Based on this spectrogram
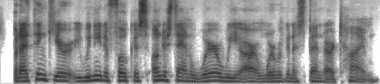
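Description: Somewhat breathy and fairly high in pitch, a man talks at a very fast pace with lively intonation, the sound dry and close with no echo. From Jamaica. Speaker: sales trainer. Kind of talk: casual chat. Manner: animated.

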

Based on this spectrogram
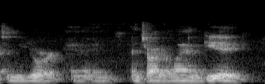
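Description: A man with an American accent and a very deep, low pitch, plus audible room echo and noticeable background noise. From Tennessee, Knoxville, with time in Ohio. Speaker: author and caregiver advocate. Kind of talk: interview conversation. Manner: halting, with frequent fillers.

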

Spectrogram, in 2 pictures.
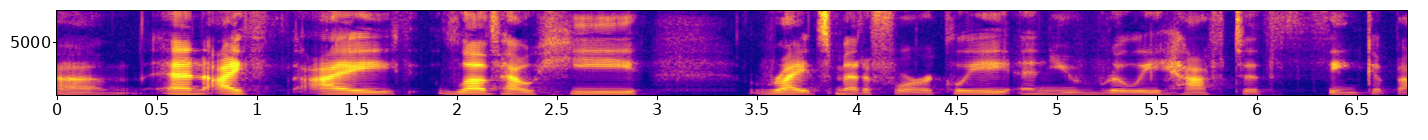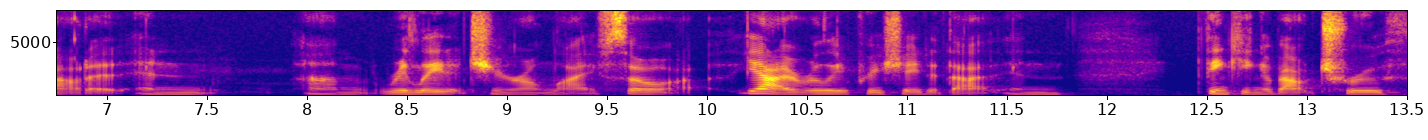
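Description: A woman with an American accent speaks at a fairly slow pace in a very deep, low pitch with ordinary pitch variation, on a very clean recording with a silent background. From Utah. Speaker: former social worker. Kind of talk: interview conversation.

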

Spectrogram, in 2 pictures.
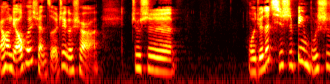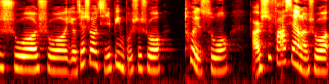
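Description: The intonation is lively at a moderate pace, with long, frequent pauses. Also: woman, fairly high pitch for a woman. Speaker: podcast co-host. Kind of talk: casual chat.

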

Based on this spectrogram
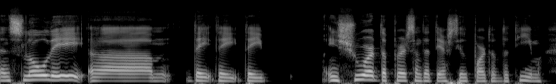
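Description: A woman with a non-native accent speaks at a fairly low pitch in a monotone, flat way. The recording is very clean, with a silent background and a dry, close sound with no echo. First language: not English. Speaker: talent acquisition expert and podcast host. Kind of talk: interview.

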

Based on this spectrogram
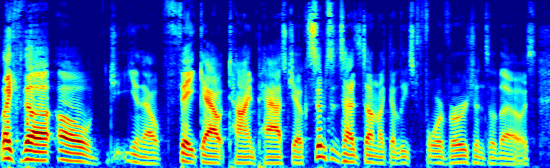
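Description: A man with an American accent speaks at a moderate pace in a normal speaking voice, his fairly low pitch carried by lively intonation on a very clean recording with a silent background. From US South (Charlotte, North Carolina and Memphis, Tennessee). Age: 30s. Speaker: comedian and writer. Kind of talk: casual chat.

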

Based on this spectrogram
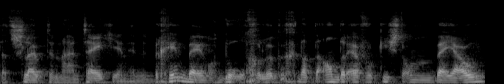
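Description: A man speaks in an ordinary speaking voice at a fairly low pitch. His pitch variation is ordinary. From Netherlands, Zeeland. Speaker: author. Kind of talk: casual chat.

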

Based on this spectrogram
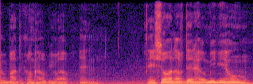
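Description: With a New York accent, a man talks at a very fast pace and with ordinary pitch variation. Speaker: college basketball player. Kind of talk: casual interview.

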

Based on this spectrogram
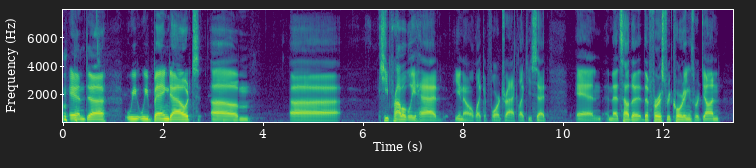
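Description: A man with an Upper Midwest accent has a very deep, low pitch and ordinary pitch variation. He speaks very slowly, with long, frequent pauses. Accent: Upper Midwest American. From Wisconsin, Milwaukee. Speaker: musician. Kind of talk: casual chat. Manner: halting, many fillers.

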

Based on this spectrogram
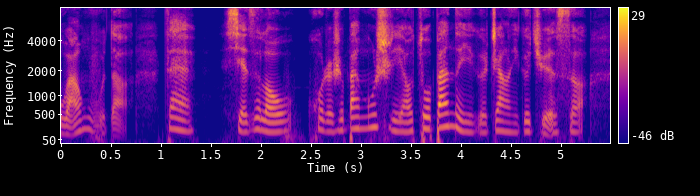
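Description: A woman with a plain, everyday voice, medium pitch, ordinary pitch variation and a moderate pace, on a very clean recording with a silent background. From Turpan, Xinjiang, China. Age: 30s. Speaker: entrepreneur. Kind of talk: interview conversation.

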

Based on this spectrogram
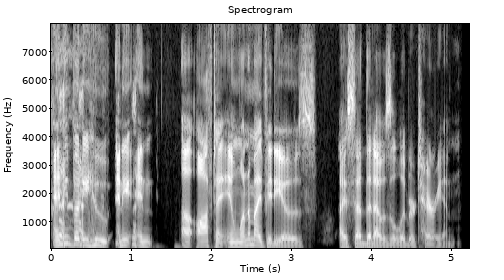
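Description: A man speaks at a very fast pace in a fairly high voice with an American accent and vocal fry. His pitch swings very widely. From South Chicago, US. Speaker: musician and YouTuber. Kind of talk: casual chat.

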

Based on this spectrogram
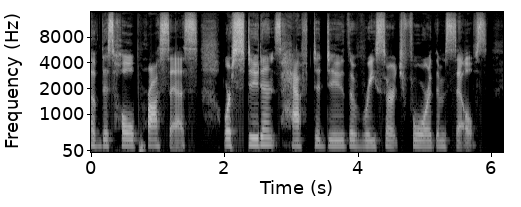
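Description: In a very clean recording with a silent background and a dry, close sound with no echo, a woman speaks very slowly at a fairly low pitch with fairly even intonation. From Mississippi. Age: 40s. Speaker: college and career advisor, former English teacher. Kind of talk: interview, conversational.

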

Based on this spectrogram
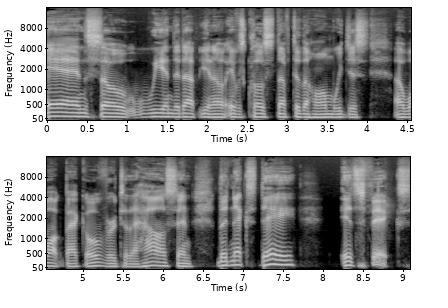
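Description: In a very clean, dry and close recording with a silent background and no echo, a man with an unremarkable speaking voice talks fairly slowly at a fairly low pitch, with ordinary pitch variation and very even loudness. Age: 50s. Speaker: pastor. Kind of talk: casual chat.

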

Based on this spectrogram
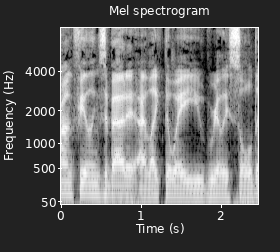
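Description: A passage is read aloud in a natural voice.

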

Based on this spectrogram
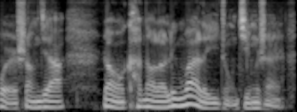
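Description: With lively intonation, this man talks at a medium pitch in a dark, mellow tone. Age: 40s. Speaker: podcast host. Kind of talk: solo podcast monologue. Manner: casual, with filler words.

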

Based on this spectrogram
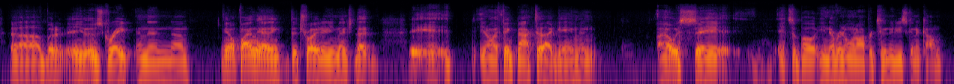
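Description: A man with a Canadian prairie accent talks at a fairly quick pace in a fairly low pitch, his intonation fairly even. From Canada, rural Manitoba. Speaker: retired hockey player and TV commentator. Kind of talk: casual chat.

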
